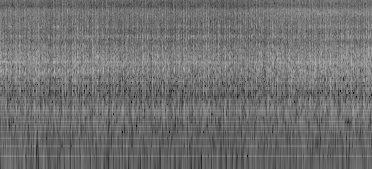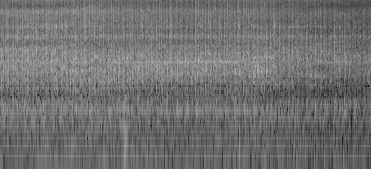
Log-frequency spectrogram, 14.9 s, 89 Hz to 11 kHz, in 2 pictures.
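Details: 2009 Ford F-150 5.4 V8, 161k miles: intermittent rough idle, shaking and irregular chatter two to three beats a second, RPM unchanged, clears after a slight rev; mechanics suggested cam phaser, timing chain, VCT solenoid or oil pump; never found.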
